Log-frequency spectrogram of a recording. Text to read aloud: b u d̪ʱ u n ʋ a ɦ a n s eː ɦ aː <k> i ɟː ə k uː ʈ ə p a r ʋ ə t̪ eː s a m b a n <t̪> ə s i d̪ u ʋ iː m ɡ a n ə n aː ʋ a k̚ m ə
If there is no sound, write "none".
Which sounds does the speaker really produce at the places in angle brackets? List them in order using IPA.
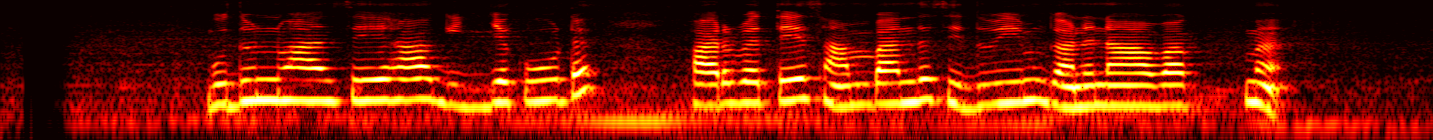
ɡ, d̪

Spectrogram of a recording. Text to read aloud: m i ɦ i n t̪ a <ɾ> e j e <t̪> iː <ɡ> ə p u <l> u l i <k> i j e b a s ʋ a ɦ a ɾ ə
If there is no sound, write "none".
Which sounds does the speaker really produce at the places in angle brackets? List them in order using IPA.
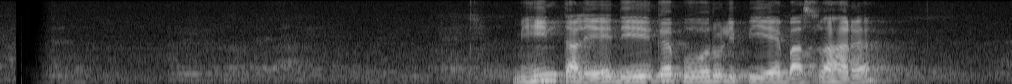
l, d̪, ɡ, ɾ, p

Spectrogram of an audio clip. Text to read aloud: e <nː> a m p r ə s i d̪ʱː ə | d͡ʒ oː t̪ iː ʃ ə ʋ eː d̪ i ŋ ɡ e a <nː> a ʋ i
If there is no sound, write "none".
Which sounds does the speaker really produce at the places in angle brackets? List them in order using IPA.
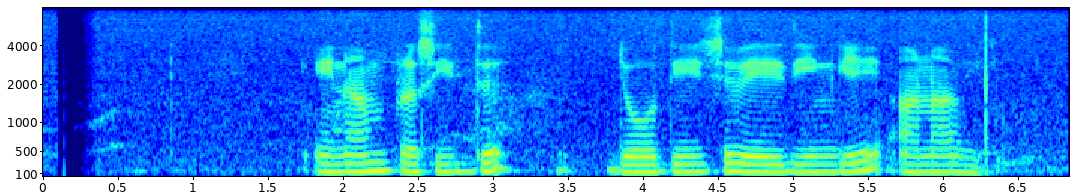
n, n

